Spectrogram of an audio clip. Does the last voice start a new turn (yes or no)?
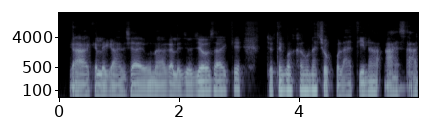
no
